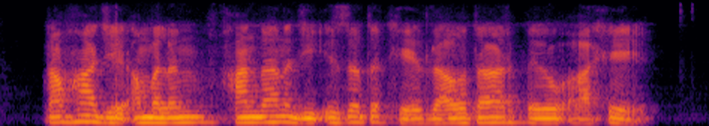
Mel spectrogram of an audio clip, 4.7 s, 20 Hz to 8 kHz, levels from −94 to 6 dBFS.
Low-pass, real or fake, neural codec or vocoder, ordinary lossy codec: 7.2 kHz; real; none; Opus, 24 kbps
